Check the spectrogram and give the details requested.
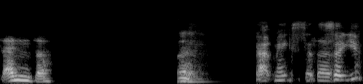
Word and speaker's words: Edensor: I mean, the village that belongs to the Chatsworth estate is called Ensor, but it's written Edensor. So people call it Edensor, but all the locals it's Ensor.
